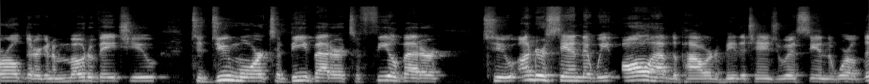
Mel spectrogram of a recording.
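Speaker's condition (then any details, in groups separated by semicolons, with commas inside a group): No condition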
